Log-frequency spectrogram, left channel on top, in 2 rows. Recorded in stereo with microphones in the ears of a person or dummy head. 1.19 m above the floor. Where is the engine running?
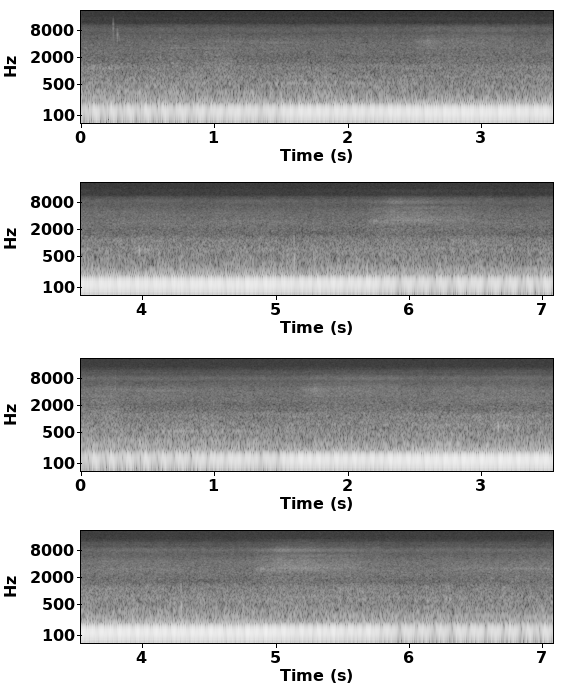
50° left (ahead or behind), 5 m.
